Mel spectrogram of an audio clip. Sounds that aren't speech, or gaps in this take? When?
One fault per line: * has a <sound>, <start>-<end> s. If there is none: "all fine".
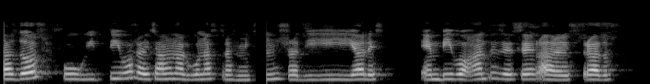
* has a dropout, 2.6-2.7 s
